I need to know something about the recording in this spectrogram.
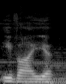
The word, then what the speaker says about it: Evija: The Evo, pronounced Evija, sells for a cool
